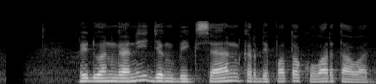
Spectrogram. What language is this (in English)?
Sundanese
